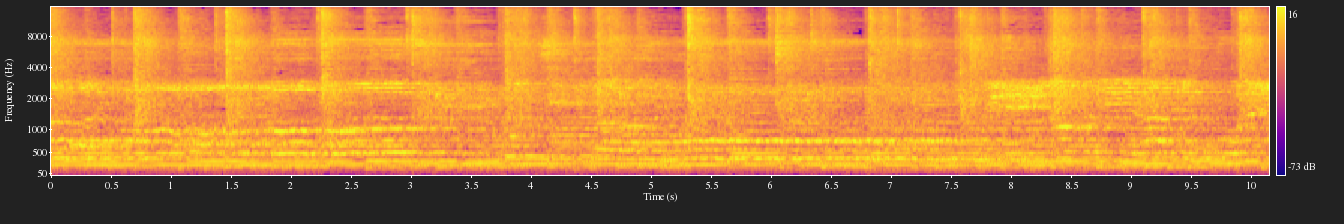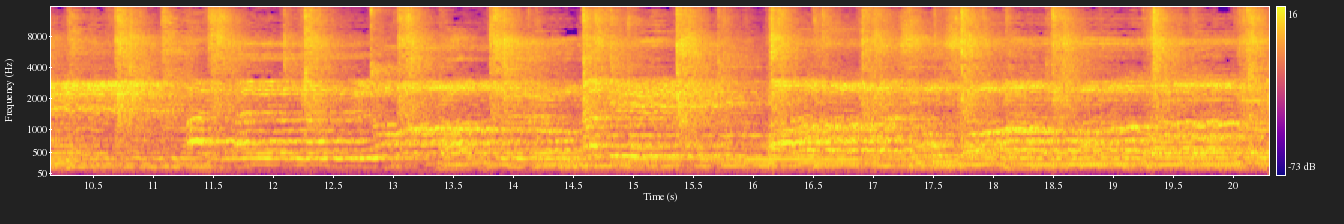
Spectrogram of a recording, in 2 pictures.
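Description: Acoustic guitar strummed in a steady rhythm, accompanying voices singing a gospel-style worship song.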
